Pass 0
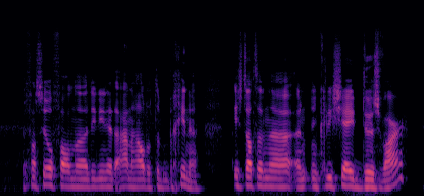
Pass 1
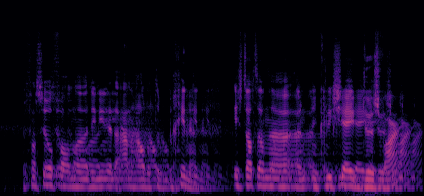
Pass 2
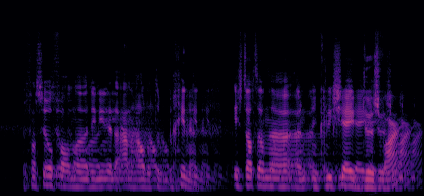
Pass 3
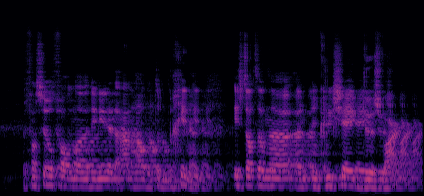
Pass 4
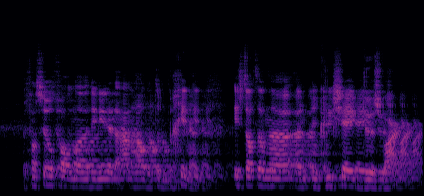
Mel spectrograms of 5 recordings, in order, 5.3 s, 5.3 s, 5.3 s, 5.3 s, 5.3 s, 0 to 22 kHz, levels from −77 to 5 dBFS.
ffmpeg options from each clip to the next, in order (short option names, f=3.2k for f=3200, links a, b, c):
-filter_complex "[0:a]equalizer=f=590:w=2.7:g=-14,asplit=2[a][b];[b]adelay=154,lowpass=f=2.7k:p=1,volume=-8dB,asplit=2[c][d];[d]adelay=154,lowpass=f=2.7k:p=1,volume=0.42,asplit=2[e][f];[f]adelay=154,lowpass=f=2.7k:p=1,volume=0.42,asplit=2[g][h];[h]adelay=154,lowpass=f=2.7k:p=1,volume=0.42,asplit=2[i][j];[j]adelay=154,lowpass=f=2.7k:p=1,volume=0.42[k];[a][c][e][g][i][k]amix=inputs=6:normalize=0,volume=-2dB"
-af "highpass=200"
-filter_complex "[0:a]acompressor=threshold=-41dB:ratio=2.5,asplit=2[a][b];[b]aecho=0:1:27|65:0.631|0.178[c];[a][c]amix=inputs=2:normalize=0,volume=5.5dB"
-filter_complex "[0:a]acrossover=split=340 6900:gain=0.2 1 0.0631[a][b][c];[a][b][c]amix=inputs=3:normalize=0"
